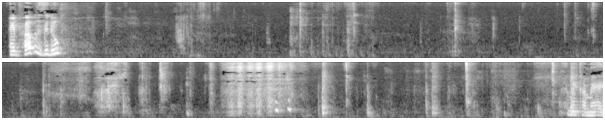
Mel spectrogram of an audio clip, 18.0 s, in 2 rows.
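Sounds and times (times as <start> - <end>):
people chewing fruit: 1.1 - 17.5
biting into watermelon: 2.6 - 3.3, 10.3 - 12.0.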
